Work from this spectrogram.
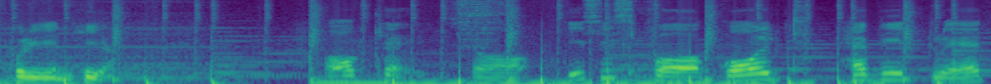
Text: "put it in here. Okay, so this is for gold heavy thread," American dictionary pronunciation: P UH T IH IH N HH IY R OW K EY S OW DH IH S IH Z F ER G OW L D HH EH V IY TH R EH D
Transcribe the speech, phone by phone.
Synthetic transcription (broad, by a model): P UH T IH IH N HH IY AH OW K EY S OW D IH S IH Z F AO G OW L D HH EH B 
